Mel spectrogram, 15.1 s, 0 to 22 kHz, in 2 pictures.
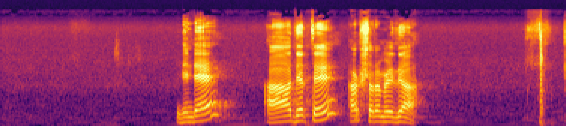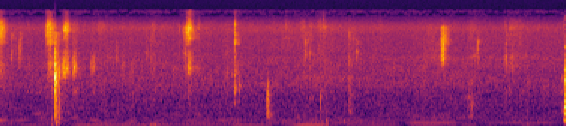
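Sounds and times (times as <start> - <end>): paper and card clicks and taps: 7.0 - 9.3.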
